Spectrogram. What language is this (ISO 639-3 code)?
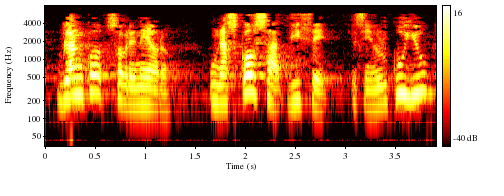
spa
